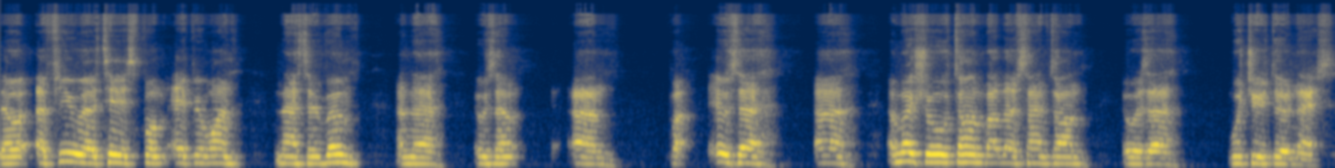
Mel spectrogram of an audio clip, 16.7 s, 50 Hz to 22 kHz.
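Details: Man diagnosed with motor neurone disease in January 2018; his speech became slow and slurred as an early sign of the disease, alongside frequent tripping. Dysarthria (motor neurone disease).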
